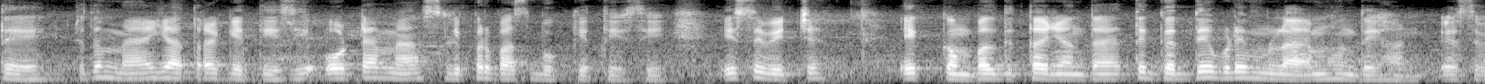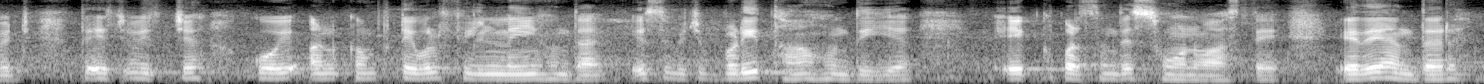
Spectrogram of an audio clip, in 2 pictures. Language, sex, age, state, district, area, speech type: Punjabi, male, 30-45, Punjab, Amritsar, urban, spontaneous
